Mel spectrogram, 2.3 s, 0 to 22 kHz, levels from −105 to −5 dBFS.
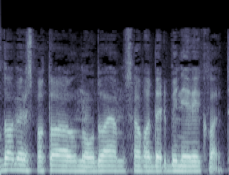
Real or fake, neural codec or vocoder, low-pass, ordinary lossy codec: fake; codec, 44.1 kHz, 7.8 kbps, Pupu-Codec; 14.4 kHz; MP3, 48 kbps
